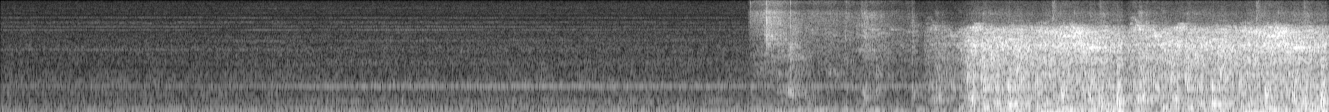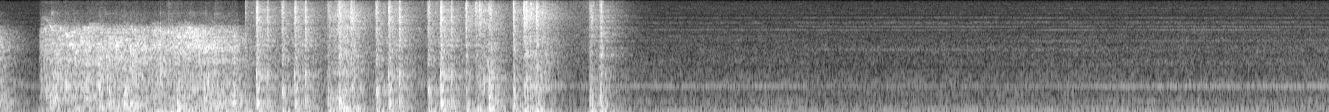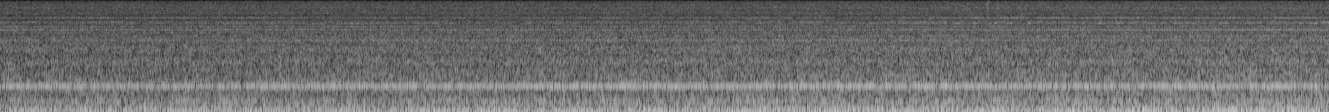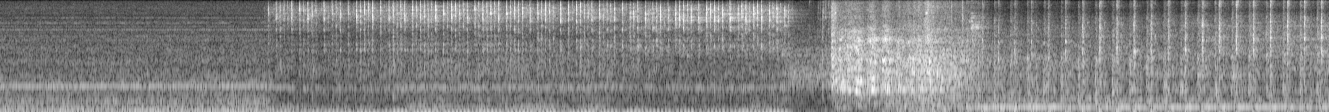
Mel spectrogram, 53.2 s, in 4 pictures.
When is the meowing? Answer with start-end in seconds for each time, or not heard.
not heard.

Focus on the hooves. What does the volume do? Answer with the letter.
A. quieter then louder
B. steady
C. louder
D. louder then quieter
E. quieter
C.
